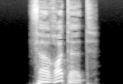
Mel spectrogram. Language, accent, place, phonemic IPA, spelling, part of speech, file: German, Germany, Berlin, /fɛʁˈʁɔtət/, verrottet, verb / adjective, De-verrottet.ogg
- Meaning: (verb) past participle of verrotten; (adjective) decayed, rotten; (verb) inflection of verrotten: 1. third-person singular present 2. second-person plural present 3. second-person plural subjunctive I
